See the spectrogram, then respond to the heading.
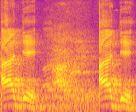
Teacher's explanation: Ya, jadi alhamdulillah sudah tidak terdengar yang hams ya. Jadi huruf jim itu tidak berhembus nafasnya.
